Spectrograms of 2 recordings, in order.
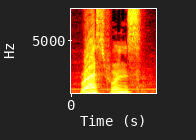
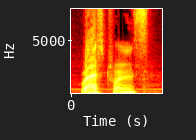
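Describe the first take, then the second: The two takes are said the same way.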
